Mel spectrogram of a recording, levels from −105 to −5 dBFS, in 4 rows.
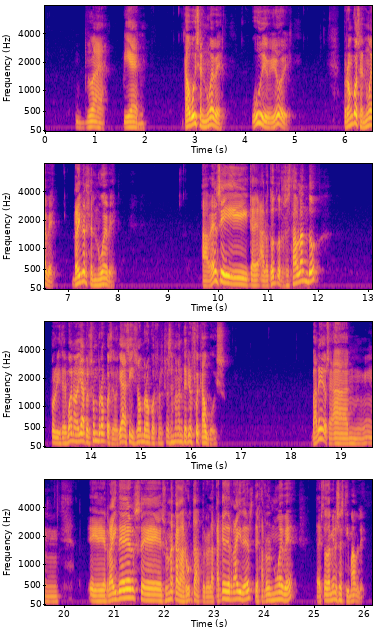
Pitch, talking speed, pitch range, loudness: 125 Hz, 145 wpm, 115-150 Hz, -20 LUFS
